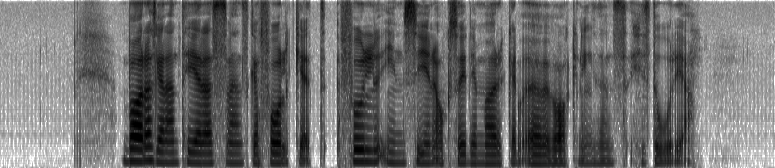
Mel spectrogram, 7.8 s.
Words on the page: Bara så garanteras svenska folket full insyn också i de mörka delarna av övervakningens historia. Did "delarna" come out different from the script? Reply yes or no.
yes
